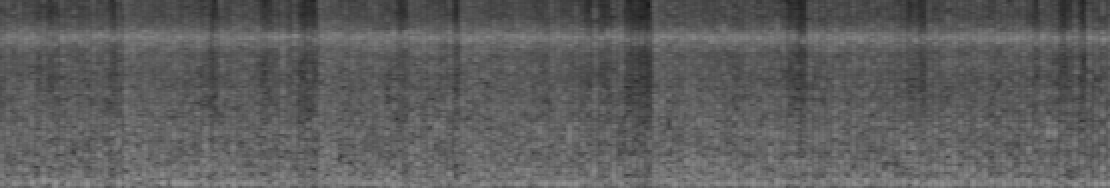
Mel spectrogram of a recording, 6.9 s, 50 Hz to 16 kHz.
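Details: Murray 14.5 42" Widebody LT lawn tractor engine running on gas, fuel solenoid working, muffler off: harsh sharp rapid popping with heavy crackle, jackhammer-like; loud exhaust from missing muffler.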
